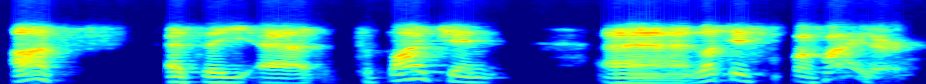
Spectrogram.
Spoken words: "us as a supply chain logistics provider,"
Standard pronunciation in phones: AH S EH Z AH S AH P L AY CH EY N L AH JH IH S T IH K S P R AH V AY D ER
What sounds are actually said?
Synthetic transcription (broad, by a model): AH S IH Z AH S AH P L AY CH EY N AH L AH T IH S P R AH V AY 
